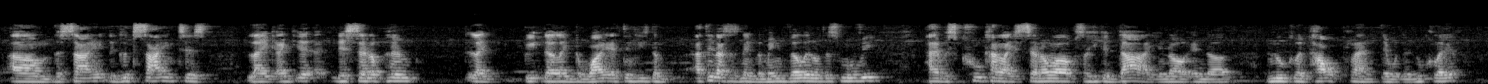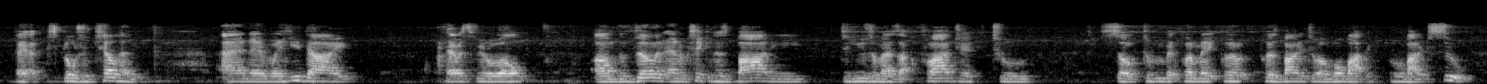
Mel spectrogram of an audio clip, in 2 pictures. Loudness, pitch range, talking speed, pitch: -18 LUFS, 130-150 Hz, 200 wpm, 135 Hz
